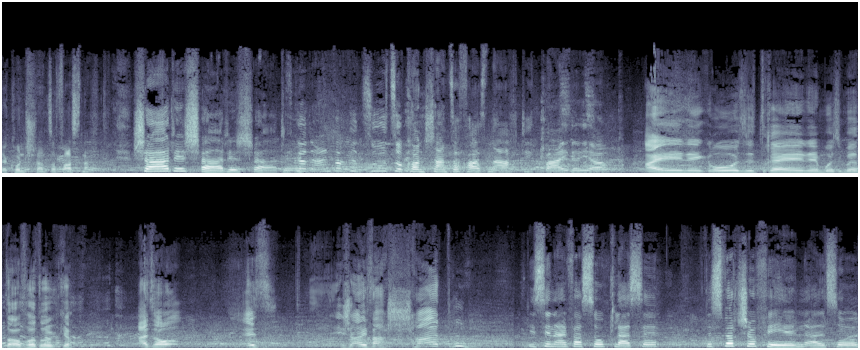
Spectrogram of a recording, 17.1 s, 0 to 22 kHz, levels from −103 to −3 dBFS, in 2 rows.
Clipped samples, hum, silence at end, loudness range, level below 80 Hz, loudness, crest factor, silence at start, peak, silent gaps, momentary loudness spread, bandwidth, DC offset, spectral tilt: under 0.1%; none; 0 s; 5 LU; -68 dBFS; -19 LUFS; 18 dB; 0 s; -2 dBFS; none; 15 LU; 16.5 kHz; under 0.1%; -2.5 dB/octave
